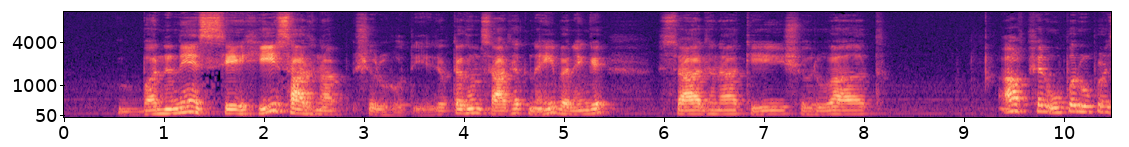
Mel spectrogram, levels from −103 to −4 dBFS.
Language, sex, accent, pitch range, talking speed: Hindi, male, native, 115-145 Hz, 115 wpm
